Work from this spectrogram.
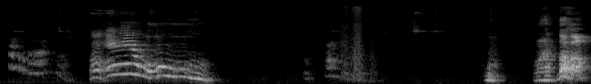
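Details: Pet cat grumbling angrily after being teased while trying to sleep; a long wavering yowl with rising and falling pitch, then short huffs and a few brief clipped cries close by indoors.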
